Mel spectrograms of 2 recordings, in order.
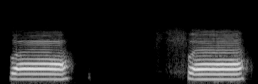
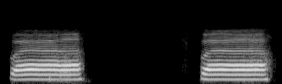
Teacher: اوپر والے جو دانت ہیں وہ نیچے والے ہونٹ کے گیلے حصے سے جب ٹچ ہوں گے تو پھر فا ادا ہوگا اور تھوڑی سی ہمیں ایئر بھی محسوس ہوگی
